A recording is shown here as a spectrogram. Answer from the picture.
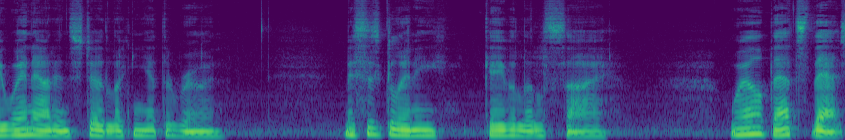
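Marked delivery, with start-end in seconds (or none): none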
